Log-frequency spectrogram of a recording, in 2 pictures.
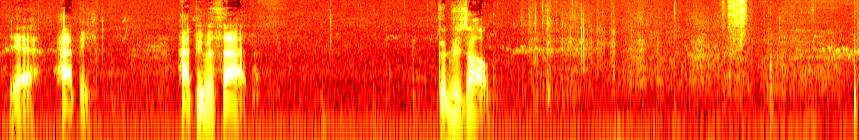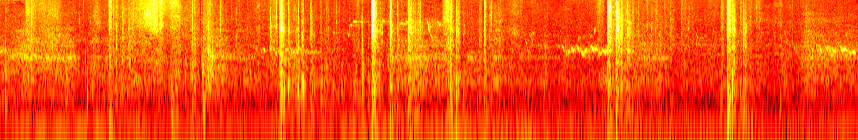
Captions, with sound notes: Yeah, happy, happy with that. Good result. (brushing) (thudding)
